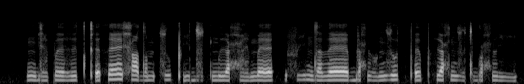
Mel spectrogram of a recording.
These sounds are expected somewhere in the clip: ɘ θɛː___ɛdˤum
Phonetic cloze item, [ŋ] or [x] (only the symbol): x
